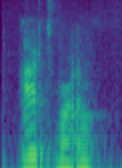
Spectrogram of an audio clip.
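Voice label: "aardworm", Dutch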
